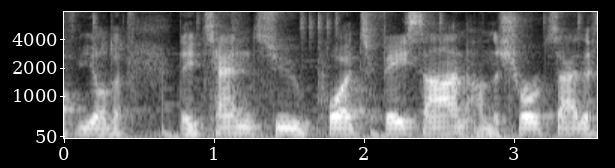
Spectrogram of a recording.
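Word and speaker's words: Facyson: Casey Hayward and Brandon Faison, or Faison, I believe is how you actually correctly pronounce that.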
